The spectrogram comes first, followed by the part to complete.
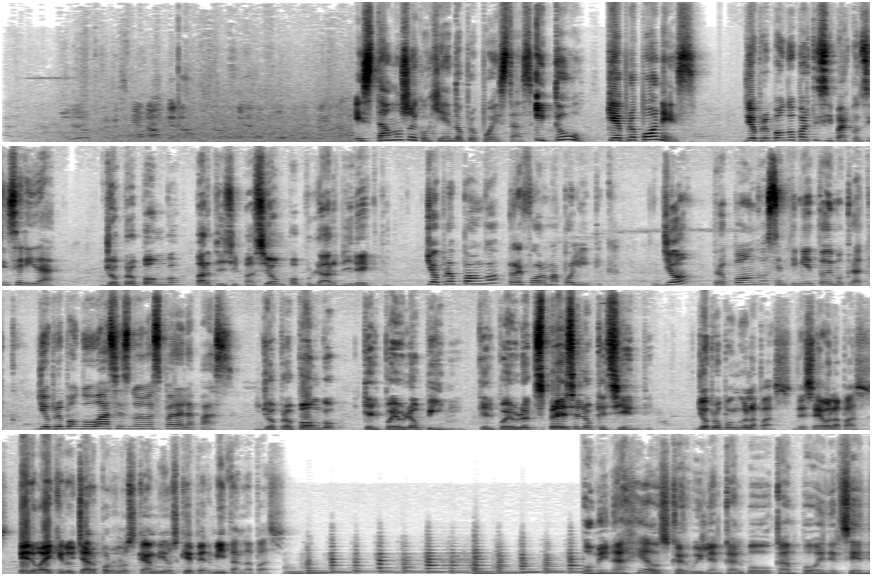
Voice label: spot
